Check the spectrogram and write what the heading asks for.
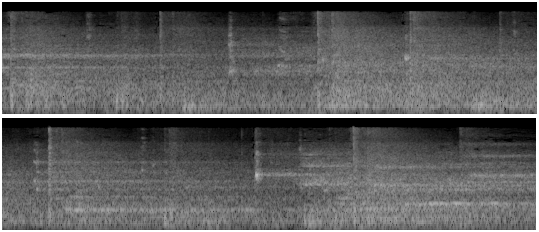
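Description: Badminton doubles rally: rackets striking the shuttlecock in short cracks, one loud hit about four seconds in, with brief squeaks of court shoes on the mat.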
